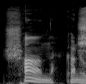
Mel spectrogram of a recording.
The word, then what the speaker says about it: Sean Connery: Bon, je pense que j'ai mal prononcé son nom. Yann Conné ou quelque chose comme ça, non? – Moi, j'ai entendu Sean Connery.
